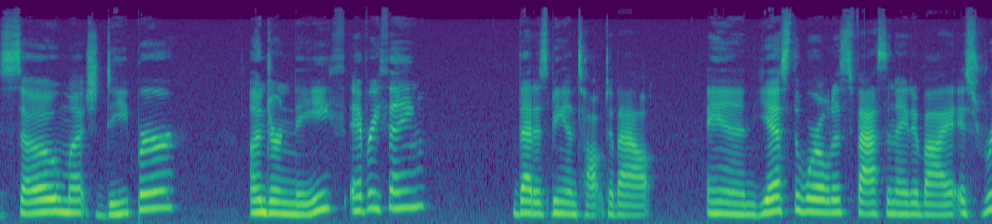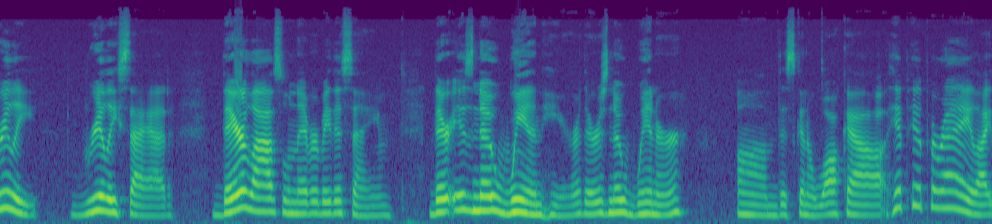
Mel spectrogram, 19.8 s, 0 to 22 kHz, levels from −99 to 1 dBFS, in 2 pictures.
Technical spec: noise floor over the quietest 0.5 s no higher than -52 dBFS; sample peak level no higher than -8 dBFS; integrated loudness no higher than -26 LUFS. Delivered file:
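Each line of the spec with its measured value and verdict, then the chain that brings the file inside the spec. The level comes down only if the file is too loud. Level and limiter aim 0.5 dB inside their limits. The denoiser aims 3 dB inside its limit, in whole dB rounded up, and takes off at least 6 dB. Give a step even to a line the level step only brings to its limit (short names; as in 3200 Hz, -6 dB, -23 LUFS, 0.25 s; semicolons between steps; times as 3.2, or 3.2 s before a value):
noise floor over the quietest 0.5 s -60 dBFS: OK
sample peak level -6.5 dBFS: fail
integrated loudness -22.0 LUFS: fail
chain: gain -4.5 dB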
